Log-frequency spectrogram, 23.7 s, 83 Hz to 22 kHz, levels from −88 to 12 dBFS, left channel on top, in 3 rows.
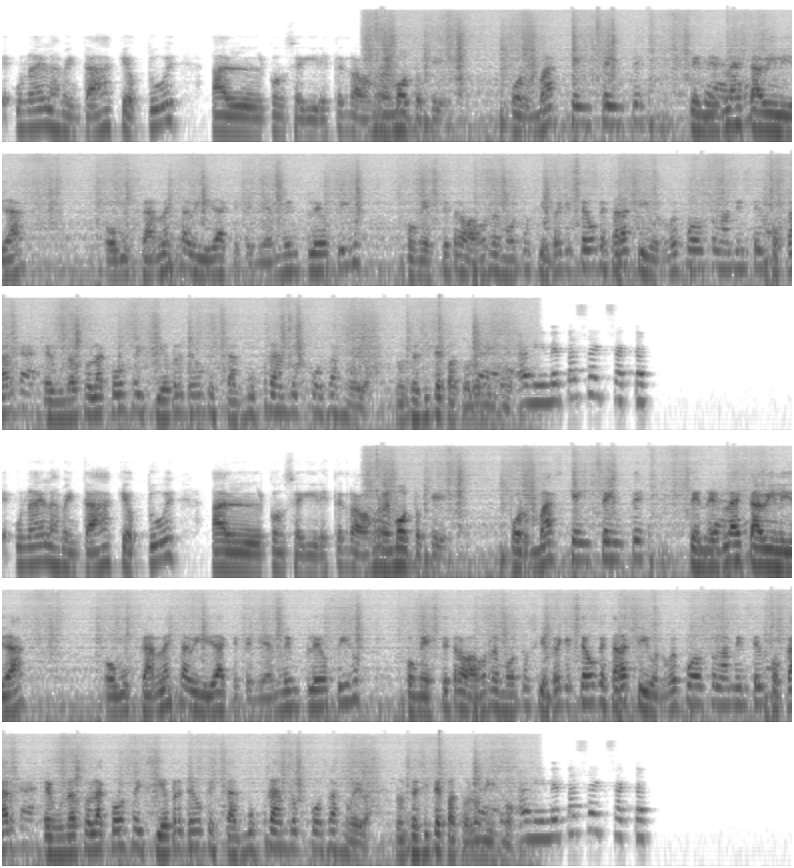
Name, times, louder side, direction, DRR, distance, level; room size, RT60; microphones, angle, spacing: voice 1, 0.0-1.7 2.1-4.5 5.1-6.4 6.9-8.1 8.9-11.5 11.9-15.9 16.2-20.9, right 4 dB, 45° right, 0.4 m, -25 dB
sound 1, 3.6-21.2, equal, 30° left, 1.1 m, -36 dB
voice 2, 7.0-7.5 15.5-15.7 16.0-16.2 16.4-16.6 20.5-22.2, left 2 dB, 15° left, 0.5 m, -32 dB
3.8 x 2.2 x 2.4 m
head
